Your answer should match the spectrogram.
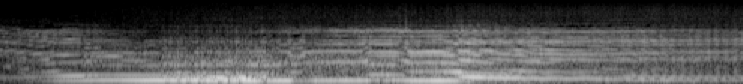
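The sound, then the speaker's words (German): A stag's deep, drawn-out roar during the mating season fills nearly four seconds, loud, with a rough, resonant tone whose pitch wavers and sags slightly toward the end. No one speaks. “Vom röhrenden Hirsch über den ratschlagenden Pfau bis zum quakenden Frosch.”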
